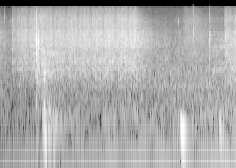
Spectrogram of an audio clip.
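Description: Loose sheets of paper rustling as they are lifted and turned over, beginning with a sharp crackle about half a second in, with a short low bump near the end.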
